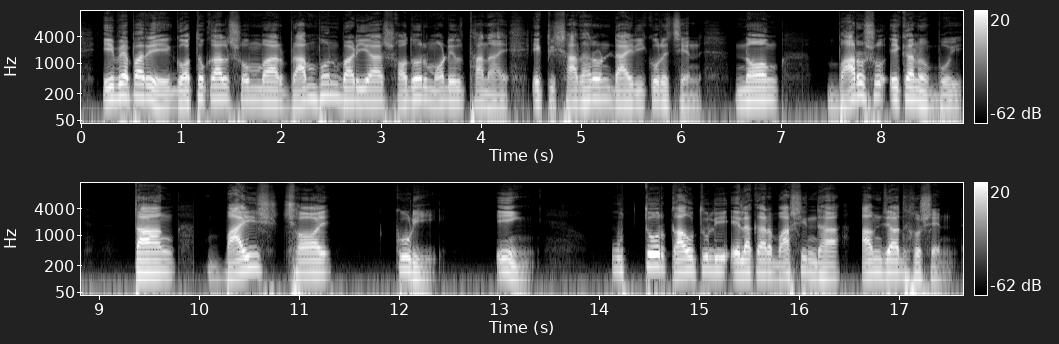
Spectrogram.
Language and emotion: Bengali, neutral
